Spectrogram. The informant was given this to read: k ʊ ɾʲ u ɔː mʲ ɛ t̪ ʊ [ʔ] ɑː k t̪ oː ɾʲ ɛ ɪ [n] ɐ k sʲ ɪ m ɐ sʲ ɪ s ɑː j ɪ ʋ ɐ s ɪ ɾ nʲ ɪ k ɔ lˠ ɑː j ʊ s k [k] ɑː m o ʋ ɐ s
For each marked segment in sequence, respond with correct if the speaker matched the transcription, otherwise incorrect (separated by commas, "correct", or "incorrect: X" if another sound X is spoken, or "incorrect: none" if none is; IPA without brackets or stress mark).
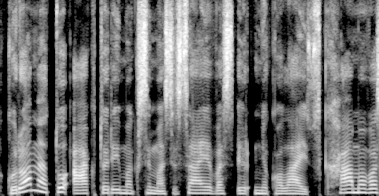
correct, incorrect: m, incorrect: x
